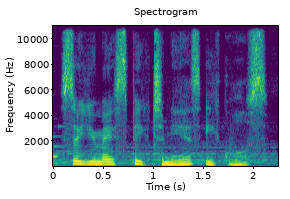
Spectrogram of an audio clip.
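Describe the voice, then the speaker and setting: A woman voicing an aloof, blunt master swordswoman in a video game, speaking in a deadpan, matter-of-fact way. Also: fairly low pitch, moderate pace, faint music behind, natural voice. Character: aloof, blunt female master swordswoman, coolly self-assured. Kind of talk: scripted video game dialogue.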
